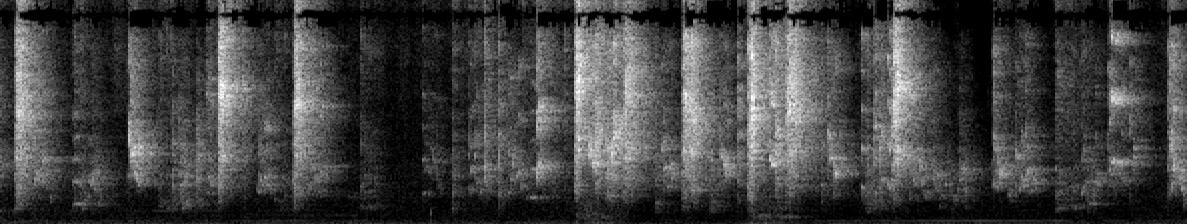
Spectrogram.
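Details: Pet budgerigars mating indoors, male with a female after being turned down by a white-grey hen; long run of raspy chattering bursts and high squeaks, louder stretches near the middle and end, low electrical hum.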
